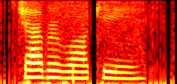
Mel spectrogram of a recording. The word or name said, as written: jabberwocky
